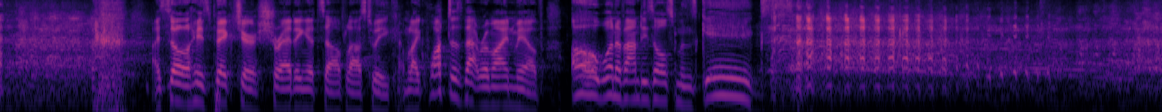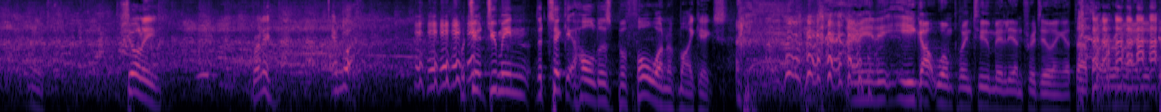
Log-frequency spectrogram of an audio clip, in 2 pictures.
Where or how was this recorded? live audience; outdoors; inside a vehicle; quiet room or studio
live audience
